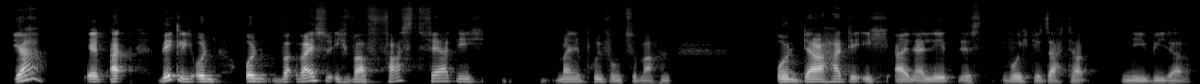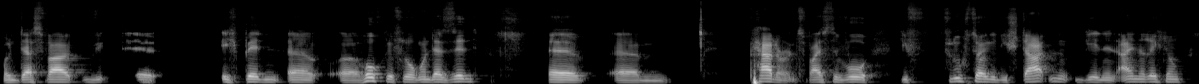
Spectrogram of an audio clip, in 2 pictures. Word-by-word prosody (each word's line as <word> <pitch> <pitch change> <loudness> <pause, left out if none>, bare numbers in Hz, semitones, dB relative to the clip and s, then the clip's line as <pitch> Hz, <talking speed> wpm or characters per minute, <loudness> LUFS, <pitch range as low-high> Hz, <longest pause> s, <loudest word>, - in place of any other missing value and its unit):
Ja, - - +5 0.4
äh, - - +6
ah, - - +9 0.3
wirklich. 130 -2 +5
Und 130 -4 +5 0.2
und 145 -1 +6
w 100 - -14
weißt 145 +6 +5
du, - - -5
ich 110 -4 -9
war 115 -2 +4
fast 135 - -6
fertig, 140 -6 -4 0.7
meine 110 -1 -4
Prüfung 105 -3 -8
zu 90 - -12
machen. 85 0 -10 1.0
Und 115 -3 +1
da 120 -1 +7
hatte 125 -1 -1
ich 105 -1 -8
ein 105 -1 +1
Erlebnis, 105 - -3
wo 105 +3 -4
ich 105 0 -6
gesagt 95 -2 -5
habe: - - -6 0.3
„Nie 95 -1 -6
wieder.“ 95 -1 -8
Und 100 -1 -4
das 115 0 +1
war 115 0 +5
w 110 0 -10
äh, - - -19 1.1
ich - - -4
bin, 115 -4 +1
äh 105 -1 0 0.3
äh, 95 0 -2
hochgeflogen 125 -8 +1
und 115 - -3
da 120 -1 +3
sind, 130 +4 -2 0.7
äh, 110 -2 +5 0.3
ähm, 90 -3 -5 0.8
Patterns, 105 - +4
weißt 110 +1 -2
du, 110 -2 -6
wo 115 -2 0 0.3
die - - -7
F 110 +1 -14 0.2
Flugzeuge, 135 -4 -1
die 105 0 -9
starten, 130 +5 +1
gehen 105 +1 -6
in 105 - -6
eine 125 -1 -1
Richtung, 120 -2 -4
110 Hz, 145 wpm, -25 LUFS, 105-125 Hz, 1.1 s, ah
